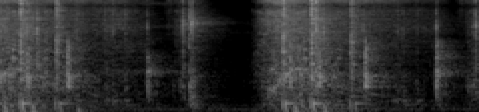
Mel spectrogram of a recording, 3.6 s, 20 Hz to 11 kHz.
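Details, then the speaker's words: Craftsman 2500 W generator (model 580.327120) with Tecumseh OHV OHH60-71116C engine, formerly about 30 psi compression, recoil pulls during a compression test now reading 60 psi: firm even thumps; normal cranking compression. "Yeah, and it looks like we stopped at 60. So, that's where we should be. The engine feels a lot better when pulling it over."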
